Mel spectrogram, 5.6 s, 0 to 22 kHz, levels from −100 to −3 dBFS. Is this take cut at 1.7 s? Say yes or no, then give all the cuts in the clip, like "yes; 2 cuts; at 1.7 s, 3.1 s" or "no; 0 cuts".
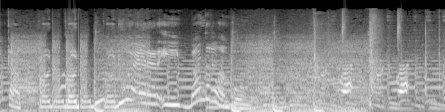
no; 0 cuts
